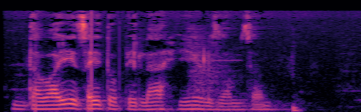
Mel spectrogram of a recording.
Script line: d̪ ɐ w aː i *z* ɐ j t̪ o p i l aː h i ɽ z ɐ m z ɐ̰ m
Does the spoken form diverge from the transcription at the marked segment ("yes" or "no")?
no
